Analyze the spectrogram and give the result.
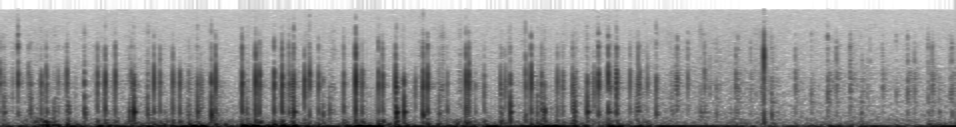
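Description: A small, flat, rainbow silicone pop-it fidget toy with hollow bubbles is held in both hands close to the microphone while fingertips press and pop the bubbles. A rapid, uneven stream of soft, muffled pops and light scratchy clicks is heard over a heavy low-frequency rumble, with each pop dying away almost instantly.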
